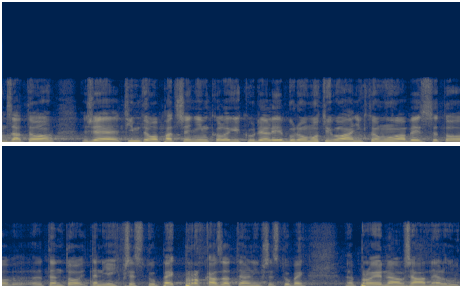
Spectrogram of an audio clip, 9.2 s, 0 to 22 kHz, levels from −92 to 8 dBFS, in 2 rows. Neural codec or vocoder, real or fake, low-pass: vocoder, 22.05 kHz, 80 mel bands, Vocos; fake; 9.9 kHz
